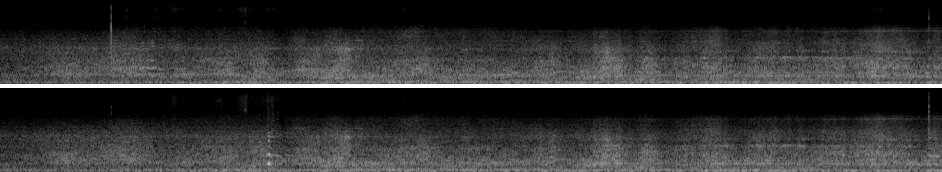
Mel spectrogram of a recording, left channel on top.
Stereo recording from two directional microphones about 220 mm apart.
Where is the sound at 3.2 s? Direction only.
30° left (ahead or behind).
